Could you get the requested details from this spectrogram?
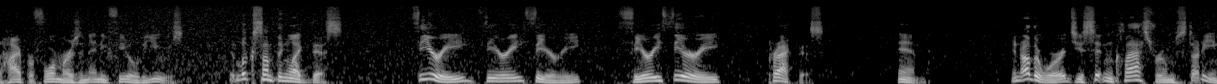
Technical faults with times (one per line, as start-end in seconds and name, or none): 0.00-12.17 overdone noise removal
